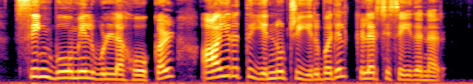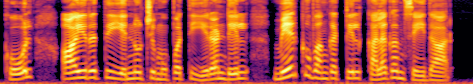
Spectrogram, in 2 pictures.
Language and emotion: Tamil, neutral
